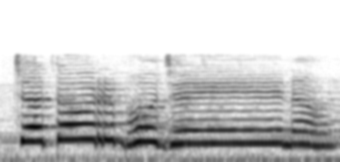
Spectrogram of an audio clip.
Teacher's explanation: ತೇನೈವ [ಸಂಗೀತ] ರೂಪೇಣ ಚತುರ್ಭುಜೇನ ಈ ಶಬ್ದ ದಲ್ಲಿ ಚತುರ್ಭುಜೆ ಈ ರೀತಿ ಮಾಡಬಾರದು ತು ದೀರ್ಘ ಮಾಡಬಾರದು ಗಮನಿಸಿ ಈ ಶಬ್ದದಲ್ಲಿ ಚತುರ್ಭುಜೇನ ದಲ್ಲಿ ಜೆ ದೀರ್ಘ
